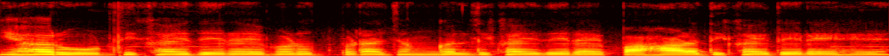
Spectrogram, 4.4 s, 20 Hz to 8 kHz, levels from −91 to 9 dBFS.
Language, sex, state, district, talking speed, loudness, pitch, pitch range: Hindi, female, Bihar, Vaishali, 270 wpm, -16 LUFS, 230 Hz, 230-235 Hz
